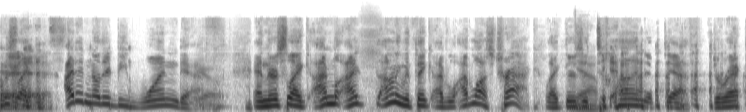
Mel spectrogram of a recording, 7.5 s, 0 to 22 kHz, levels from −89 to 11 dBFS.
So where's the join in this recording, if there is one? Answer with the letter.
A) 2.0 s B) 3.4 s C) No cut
C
